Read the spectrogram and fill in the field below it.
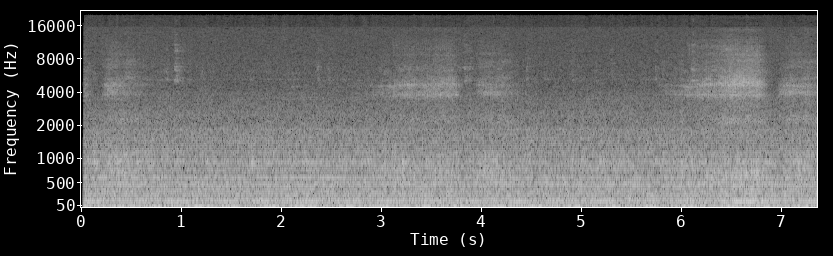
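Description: Continuous low rumbling breathing noise with rough, fluttering sounds through the recording, fitting loud snoring.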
